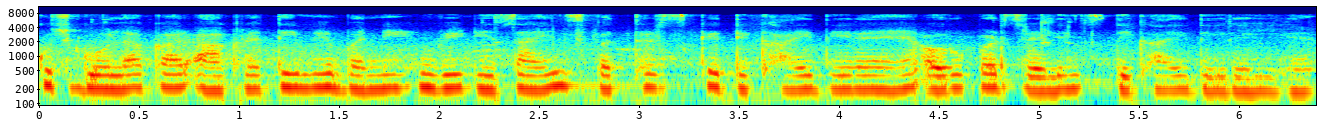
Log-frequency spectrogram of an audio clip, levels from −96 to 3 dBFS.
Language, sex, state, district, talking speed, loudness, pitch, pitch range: Hindi, female, Uttar Pradesh, Deoria, 190 wpm, -17 LUFS, 205 Hz, 195-220 Hz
